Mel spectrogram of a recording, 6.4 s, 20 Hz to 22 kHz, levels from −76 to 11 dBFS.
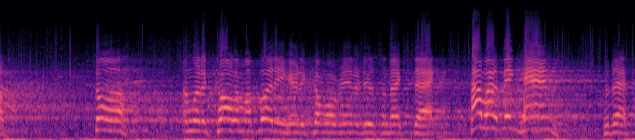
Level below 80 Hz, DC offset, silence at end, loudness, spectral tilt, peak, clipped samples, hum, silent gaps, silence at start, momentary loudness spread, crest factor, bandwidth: -30 dBFS; under 0.1%; 0 s; -17 LUFS; -4.5 dB/octave; -4 dBFS; under 0.1%; none; none; 0 s; 13 LU; 12 dB; 11 kHz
